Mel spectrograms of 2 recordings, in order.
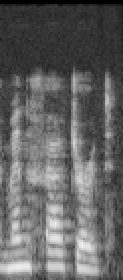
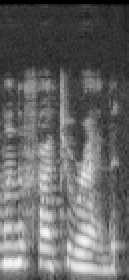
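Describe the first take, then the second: First: The R runs straight into the final D. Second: The ending sounds like a separate syllable 'red'. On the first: The speaker calls it right. "É manufactured. Você enrola o R e já pula logo para o D" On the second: The speaker calls it wrong. "Senão a gente vai falar manufactured. E não é red"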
